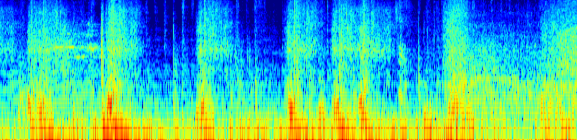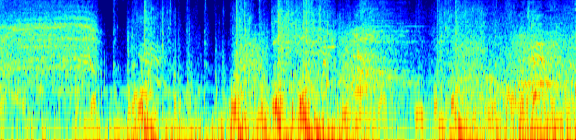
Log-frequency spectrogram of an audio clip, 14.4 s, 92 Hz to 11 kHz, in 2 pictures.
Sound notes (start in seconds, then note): 0.3 dramatic music; 6.7 monsters screeching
